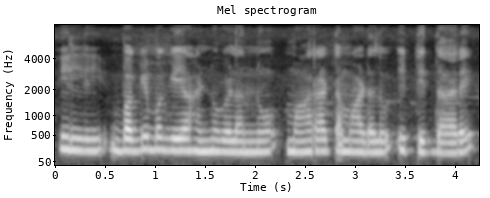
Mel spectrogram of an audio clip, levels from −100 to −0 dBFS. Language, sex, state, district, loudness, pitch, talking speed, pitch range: Kannada, female, Karnataka, Bangalore, -18 LUFS, 205 Hz, 100 wpm, 195-215 Hz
